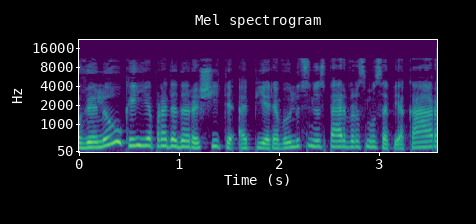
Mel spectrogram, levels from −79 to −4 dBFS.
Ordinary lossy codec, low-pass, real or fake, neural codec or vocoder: MP3, 48 kbps; 14.4 kHz; real; none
